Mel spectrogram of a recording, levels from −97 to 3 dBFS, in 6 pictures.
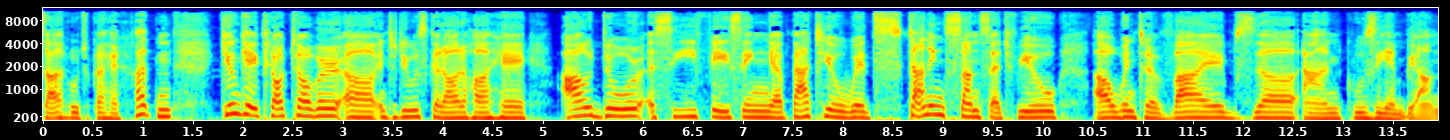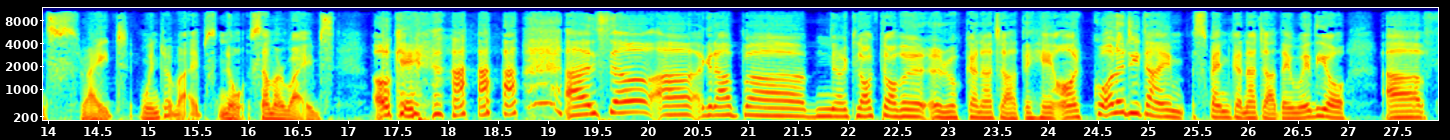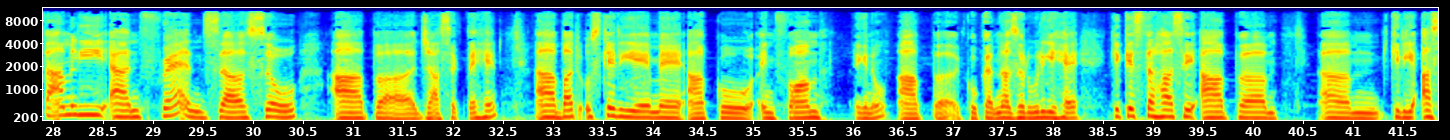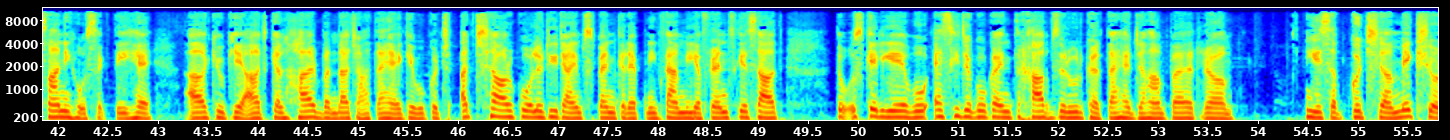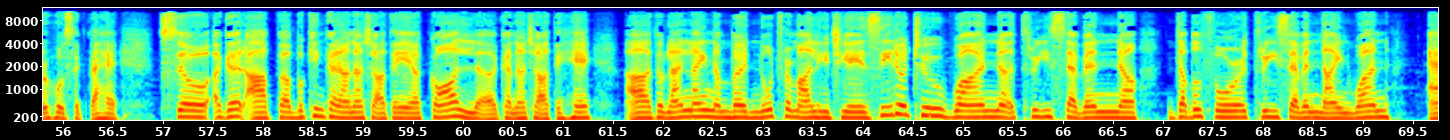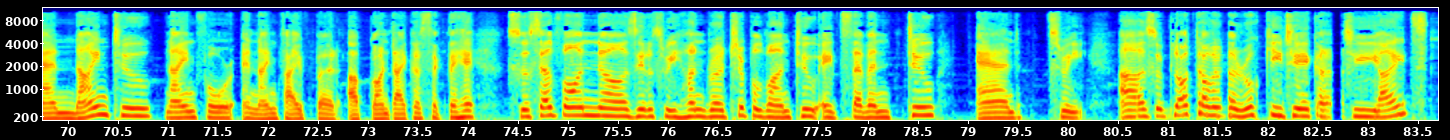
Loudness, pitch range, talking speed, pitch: -14 LUFS, 160-200 Hz, 140 wpm, 175 Hz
